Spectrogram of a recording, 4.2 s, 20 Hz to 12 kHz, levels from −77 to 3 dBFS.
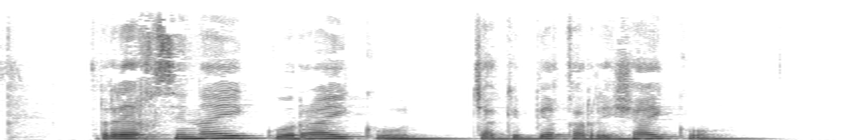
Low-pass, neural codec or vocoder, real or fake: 10.8 kHz; none; real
